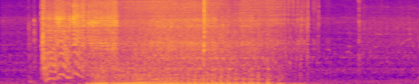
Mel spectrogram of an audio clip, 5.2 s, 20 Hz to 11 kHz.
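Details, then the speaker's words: 1979 Lotus Esprit, carbureted, after starting fluid was sprayed into the held-open carb: it cranks, fires and roars for about three seconds, then fades and dies. The float bowls are suspected to need fuel. "i think it just needs to get gas in the bowls try not to eat that"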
